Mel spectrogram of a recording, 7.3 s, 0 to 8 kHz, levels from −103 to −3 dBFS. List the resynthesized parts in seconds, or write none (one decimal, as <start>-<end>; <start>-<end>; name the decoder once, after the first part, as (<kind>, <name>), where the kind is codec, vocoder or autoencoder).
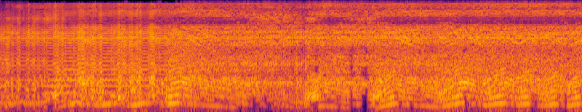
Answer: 0.0-2.1 (vocoder, Vocos)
